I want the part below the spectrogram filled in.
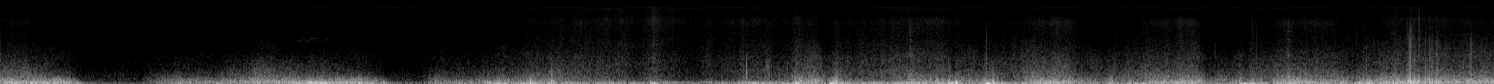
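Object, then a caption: Faux fur microphone windscreen. A fluffy synthetic faux fur microphone windscreen, cupped in both hands, is scratched with long nails. The result is a deep, rumbling, muffled rustle that swells and fades, with two near-silent dips, and it sounds almost like wind buffeting a microphone.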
